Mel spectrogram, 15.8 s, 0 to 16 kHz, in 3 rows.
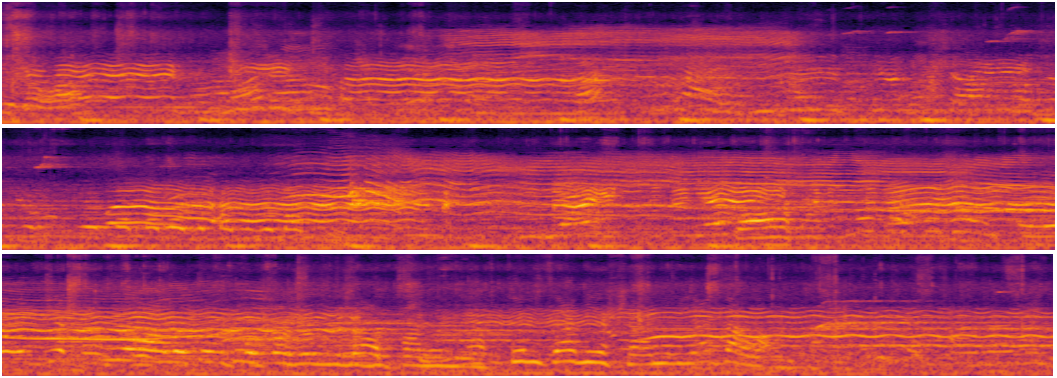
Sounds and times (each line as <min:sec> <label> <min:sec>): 0:00.0 background singing 0:03.0
0:00.0 people 0:15.7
